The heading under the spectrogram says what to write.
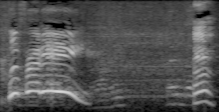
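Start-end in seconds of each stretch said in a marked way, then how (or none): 0.1-1.2 calling out. Pretend.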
